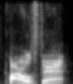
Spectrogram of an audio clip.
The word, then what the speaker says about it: Carlstadt: It's Carlstadt.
